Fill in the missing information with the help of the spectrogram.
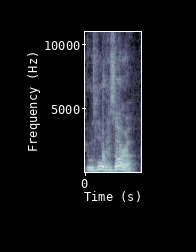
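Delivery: high, loud acted answer; urgent report. Messenger naming the traitor to the king, urgent shout.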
